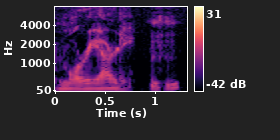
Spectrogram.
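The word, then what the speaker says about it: Moriarty: It really is a simple name to pronounce because it's M O R M I A R T Y. Mori Arti.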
